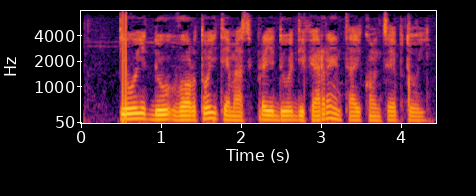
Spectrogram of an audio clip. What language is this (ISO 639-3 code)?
epo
